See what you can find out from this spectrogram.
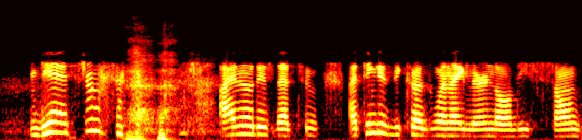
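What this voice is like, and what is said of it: French accent in English. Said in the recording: “the French accent, to my ear, goes away entirely ... my accent goes away”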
